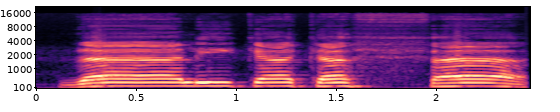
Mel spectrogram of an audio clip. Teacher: فا أريد هواء وأريد يعني همس وأريد رخاوة جريان الصوت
